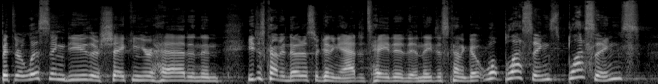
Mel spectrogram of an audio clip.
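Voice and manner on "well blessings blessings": bright, chirpy, polite, peppy, pitched-up voice. Imitating someone politely ending a conversation, mimicking a peppy higher voice. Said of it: "Usually with a higher pitched voice, a little peppiness in it".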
